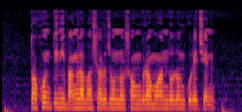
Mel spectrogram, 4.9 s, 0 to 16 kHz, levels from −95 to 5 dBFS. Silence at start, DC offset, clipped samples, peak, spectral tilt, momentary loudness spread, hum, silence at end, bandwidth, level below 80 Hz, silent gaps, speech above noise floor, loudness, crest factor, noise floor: 0.1 s; under 0.1%; under 0.1%; -6 dBFS; -5.5 dB/octave; 6 LU; none; 0.35 s; 11.5 kHz; -60 dBFS; none; 25 dB; -25 LUFS; 20 dB; -50 dBFS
